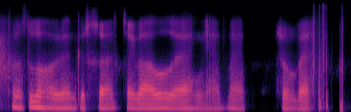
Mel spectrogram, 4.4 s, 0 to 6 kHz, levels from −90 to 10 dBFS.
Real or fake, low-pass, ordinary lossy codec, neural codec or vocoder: fake; 5.4 kHz; none; codec, 24 kHz, 0.9 kbps, WavTokenizer, large speech release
